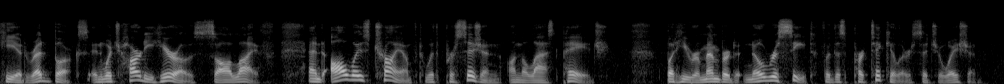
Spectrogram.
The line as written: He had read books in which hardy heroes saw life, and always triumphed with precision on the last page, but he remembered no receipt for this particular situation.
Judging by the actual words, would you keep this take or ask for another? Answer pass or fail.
pass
